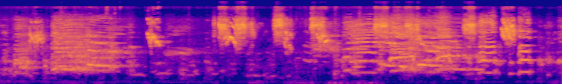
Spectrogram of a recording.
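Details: Several budgies chattering loudly in long, dense, harmonic warbles mixed with raspy squawks and squeaky notes, pausing briefly between bursts.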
